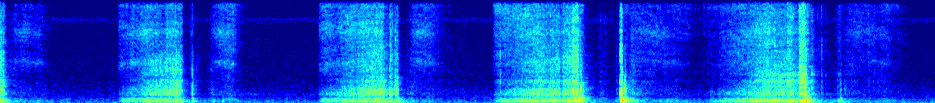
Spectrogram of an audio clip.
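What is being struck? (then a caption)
Fish food pellets in a plastic jar. A black brush handle is pushed and stirred through brown fish food pellets in a small, open, clear plastic jar. Four gritty, rasping strokes of shifting pellets are heard, separated by short pauses, with a sharp click between the last two.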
